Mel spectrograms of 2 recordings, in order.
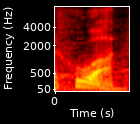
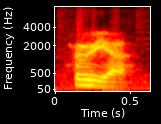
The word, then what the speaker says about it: Huya: these Chinese streamers on Hua. I hope I'm pronouncing that right, by the way. Yeah, I'm not sure how it's pronounced. It's Huya. Ooh yeah.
